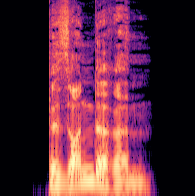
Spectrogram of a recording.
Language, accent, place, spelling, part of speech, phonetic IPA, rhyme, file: German, Germany, Berlin, besonderem, adjective, [bəˈzɔndəʁəm], -ɔndəʁəm, De-besonderem.ogg
- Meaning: strong dative masculine/neuter singular of besondere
